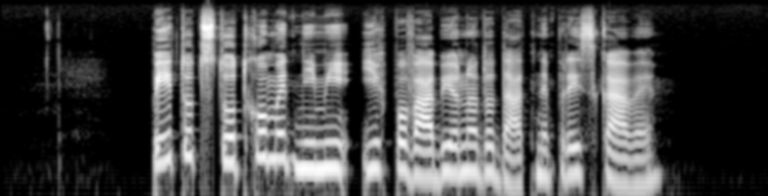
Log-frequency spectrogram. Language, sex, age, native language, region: Slovenian, female, 30-49, Slovenian, Central Slovenia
